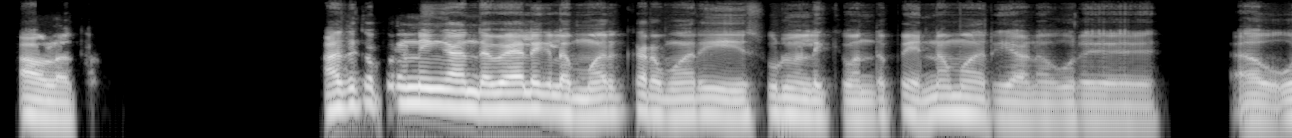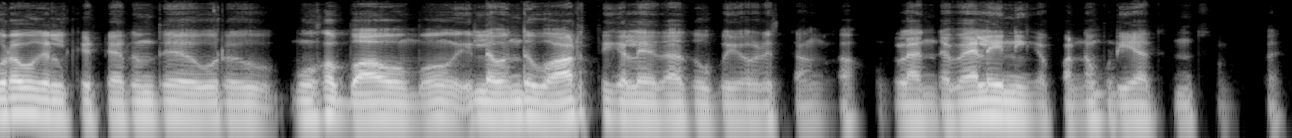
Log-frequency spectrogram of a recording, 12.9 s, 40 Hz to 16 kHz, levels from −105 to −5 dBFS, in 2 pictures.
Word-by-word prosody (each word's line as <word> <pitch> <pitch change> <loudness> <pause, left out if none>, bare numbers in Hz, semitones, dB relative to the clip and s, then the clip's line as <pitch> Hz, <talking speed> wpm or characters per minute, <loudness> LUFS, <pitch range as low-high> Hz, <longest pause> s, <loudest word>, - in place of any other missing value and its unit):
அவ்வளவுதா 95 -5 +2 1.2
அதுக்கப்புறம் 180 +4 +3
நீங்க 175 -2 +8
அந்த 145 -2 +6
வேலைகள 145 -3 +6
மறுக்கிற 120 +2 0
மாரி 115 +1 0 0.2
சூழ்நிலைக்கு 110 -5 -1
வந்தப்போ, 100 +5 -5
என்ன 120 +4 0
மாரியான 100 -5 -2
ஒரு 90 -1 -5 0.8
அ - - -3 0.2
உறவுகள் 110 -4 +1
கிட்ட 100 0 -8
இருந்து 95 0 -4 0.2
ஒரு 95 -1 -5 0.3
முகபாவமோ, 95 -2 -1 0.2
இல்ல 100 - -1
வந்து 100 +2 0
வார்த்தைகள் 95 -2 -1
ஏதாவது 90 0 -6
உபயோகிச்சாங்களா 85 -1 -12 0.2
உங்கள 85 0 -6
அந்த 85 -1 -8
வேலையை 100 +1 +3
நீங்க 90 -1 -10
பண்ண 85 +1 -10
முடியாதுன்னு 85 -1 -9
சொன்னப்ப. 80 -1 -30
95 Hz, 140 wpm, -23 LUFS, 90-115 Hz, 1.2 s, நீங்க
